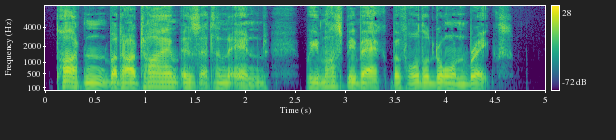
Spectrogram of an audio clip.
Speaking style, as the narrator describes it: Sir Robar said gently

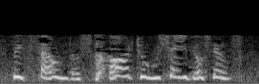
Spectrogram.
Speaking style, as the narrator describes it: 3PO cried out

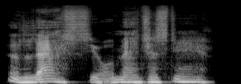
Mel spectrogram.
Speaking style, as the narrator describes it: sighed Spittleworth

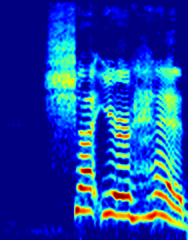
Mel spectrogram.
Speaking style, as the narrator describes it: he hollered back

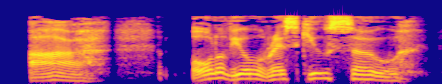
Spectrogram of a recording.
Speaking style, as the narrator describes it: Palpatine gasped breathlessly

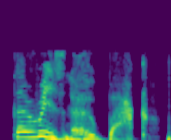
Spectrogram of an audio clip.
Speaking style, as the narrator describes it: the troll said with a sneer

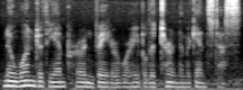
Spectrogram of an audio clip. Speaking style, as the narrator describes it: she murmured

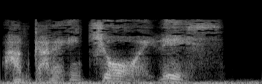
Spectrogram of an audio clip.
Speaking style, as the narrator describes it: he whispered in Han's face

